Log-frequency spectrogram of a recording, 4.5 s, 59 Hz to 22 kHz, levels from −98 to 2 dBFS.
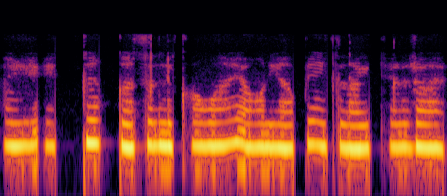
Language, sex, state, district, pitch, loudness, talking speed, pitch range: Hindi, female, Chandigarh, Chandigarh, 265 Hz, -12 LUFS, 175 wpm, 255-275 Hz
